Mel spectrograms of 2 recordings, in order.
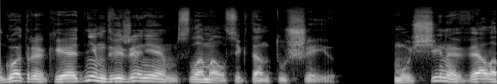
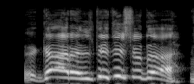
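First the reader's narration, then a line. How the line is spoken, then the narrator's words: Shrieked. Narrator (Russian): Взвизгнул человек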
